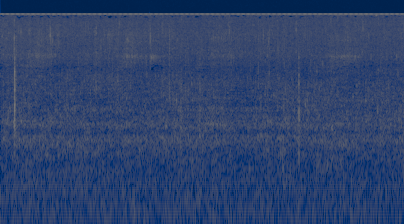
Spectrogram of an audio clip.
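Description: Honey Creek's clear water flows softly in a continuous low rush and trickle, faint and steady, with a couple of tiny clicks breaking the even wash.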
